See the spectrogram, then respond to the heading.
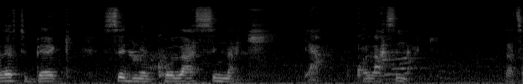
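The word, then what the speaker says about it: Kolašinac: million euro signing of not left back sidney kolasinac that's how you pronounce that and yes did that business as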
